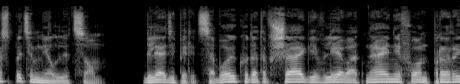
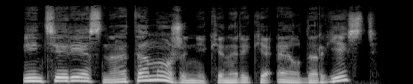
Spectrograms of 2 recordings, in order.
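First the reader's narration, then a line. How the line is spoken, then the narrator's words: Lazy inquiring tone. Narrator (Russian): Ленивым тоном осведомилась Илэйн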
